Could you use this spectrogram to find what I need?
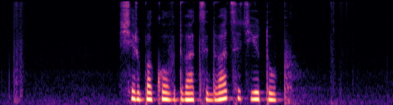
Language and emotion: Russian, neutral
